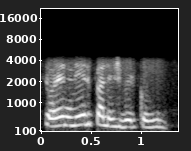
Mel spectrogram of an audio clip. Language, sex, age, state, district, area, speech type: Bengali, female, 18-30, West Bengal, South 24 Parganas, rural, conversation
